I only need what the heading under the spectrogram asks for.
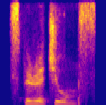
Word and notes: spirituous: Indian

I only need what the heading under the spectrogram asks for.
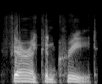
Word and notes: ferroconcrete: American English

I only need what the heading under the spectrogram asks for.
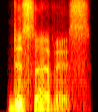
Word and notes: disservice: British English

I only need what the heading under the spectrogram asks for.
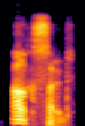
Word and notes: oxherd: British English

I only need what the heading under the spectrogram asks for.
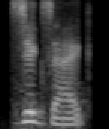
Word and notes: zigzag: Indian

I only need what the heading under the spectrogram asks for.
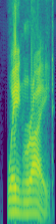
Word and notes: wainwright: American English

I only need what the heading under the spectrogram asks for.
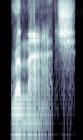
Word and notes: rematch: British English

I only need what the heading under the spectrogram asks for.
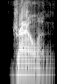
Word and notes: Dralon: American English

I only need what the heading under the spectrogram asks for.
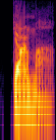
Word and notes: dharma: American English

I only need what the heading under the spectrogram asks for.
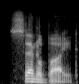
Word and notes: cenobite: American English

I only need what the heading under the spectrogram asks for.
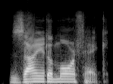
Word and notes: Zygomorphic: American English

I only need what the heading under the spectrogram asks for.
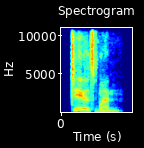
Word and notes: talesman: Indian

